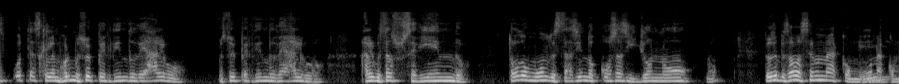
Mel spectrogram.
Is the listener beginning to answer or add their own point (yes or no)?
no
